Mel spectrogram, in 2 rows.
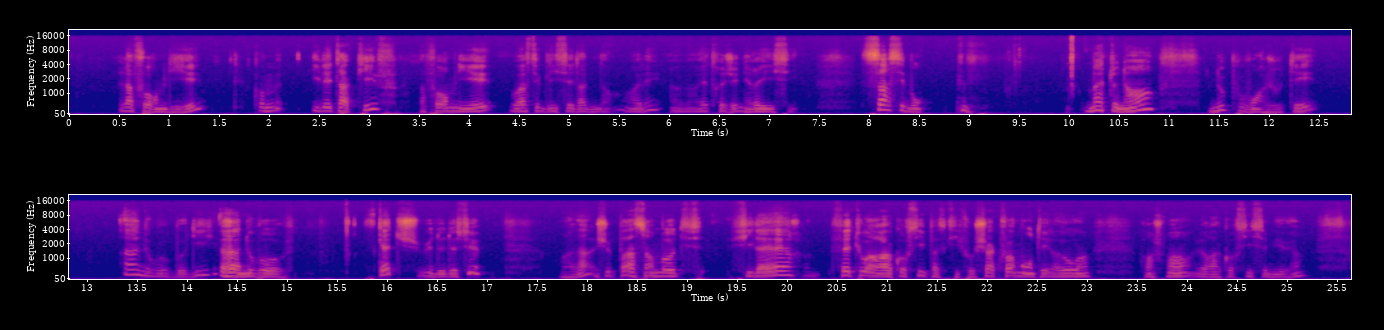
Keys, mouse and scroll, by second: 0.0-0.6 typing, 0.1 click, 6.1 click, 13.0 click, 15.4 click, 16.5 click, 17.4 scroll up 2, 17.9-19.4 right drag, 20.3 typing, 20.9 right click, 23.1 scroll up 2, 23.5 scroll down 2, 23.9 scroll up 2, 24.7-25.2 right drag.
